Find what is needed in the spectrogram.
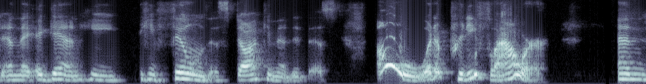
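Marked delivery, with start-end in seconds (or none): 3.8-5.5 parrot voice. Retold or imitated. Parrot voice in a story.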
